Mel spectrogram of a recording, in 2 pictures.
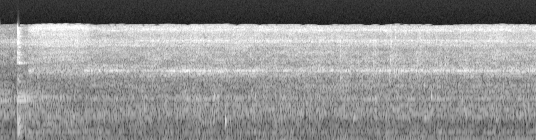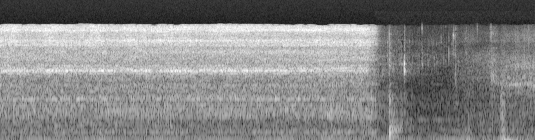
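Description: Kitchen faucet running cold water into a stainless steel saucepan of potato pieces, topping it up so they are covered: a steady rush of water that is shut off suddenly about a second before the end.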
